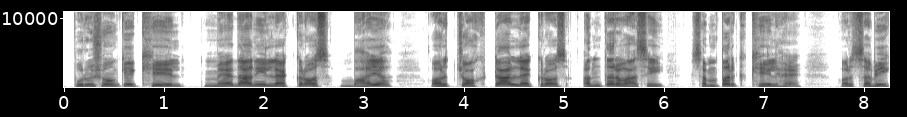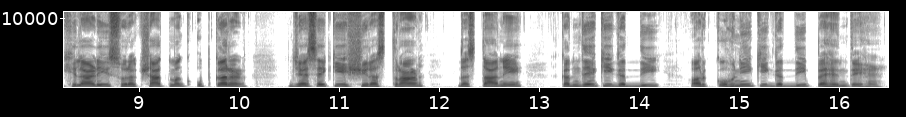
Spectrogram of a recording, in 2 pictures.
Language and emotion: Hindi, neutral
